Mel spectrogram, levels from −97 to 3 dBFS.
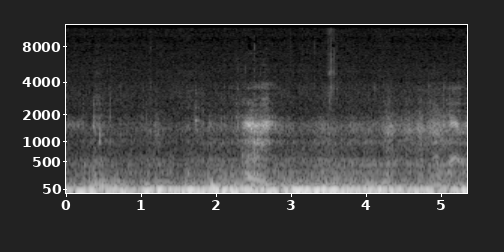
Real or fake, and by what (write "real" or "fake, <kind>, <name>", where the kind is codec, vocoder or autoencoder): real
